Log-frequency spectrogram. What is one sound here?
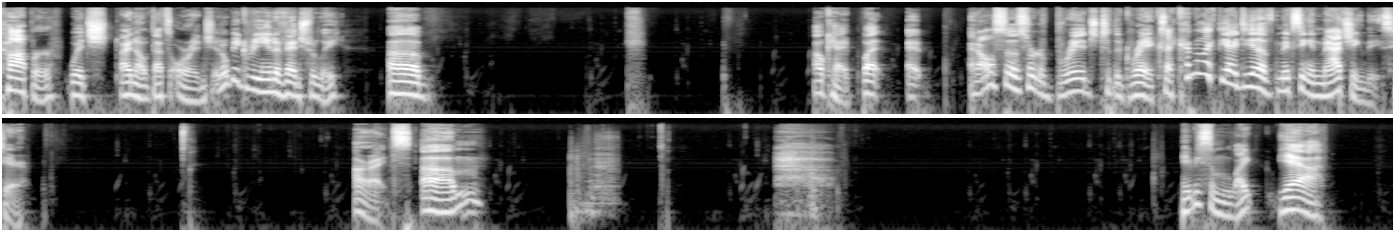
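A man talks casually into a close microphone, in bursts with pauses.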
